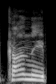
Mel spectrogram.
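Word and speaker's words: kāne: Kane, pronounced kane means male or man in Hawaiian.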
